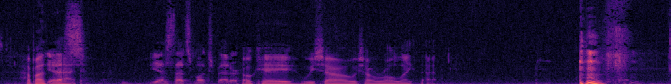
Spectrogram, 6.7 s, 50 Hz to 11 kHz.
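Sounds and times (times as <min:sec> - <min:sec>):
speech: 0:00.0 - 0:04.5, 0:05.8 - 0:06.4
person giving a short gruff cough: 0:05.8 - 0:06.4.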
